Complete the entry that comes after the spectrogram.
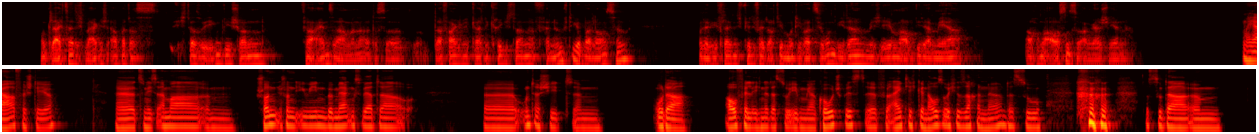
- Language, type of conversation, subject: German, advice, Wie kann ich mit Einsamkeit trotz Arbeit und Alltag besser umgehen?
- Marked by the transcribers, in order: laugh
